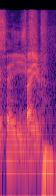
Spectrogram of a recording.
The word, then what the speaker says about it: fav: Like fava bean. Yeah. How else would you say? A nice Chianti. Well, it's short for favourite, isn't it? So I always say fave.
